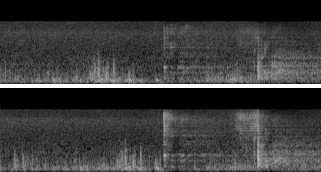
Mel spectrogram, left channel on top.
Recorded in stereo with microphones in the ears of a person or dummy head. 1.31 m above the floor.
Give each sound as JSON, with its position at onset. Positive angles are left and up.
{"t": 1.6, "sound": "chopping", "side_deg": -60, "distance_m": 3.5}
